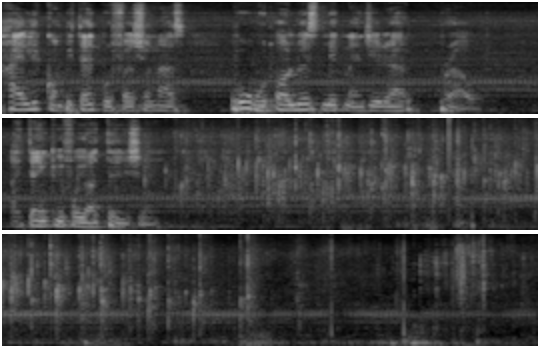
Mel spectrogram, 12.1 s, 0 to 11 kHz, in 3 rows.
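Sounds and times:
audience applauding: 5.2s - 10.4s.

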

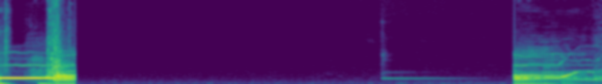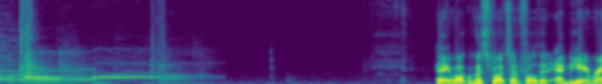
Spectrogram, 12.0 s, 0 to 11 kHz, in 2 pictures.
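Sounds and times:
bell-like chime: 3.8s - 4.8s.

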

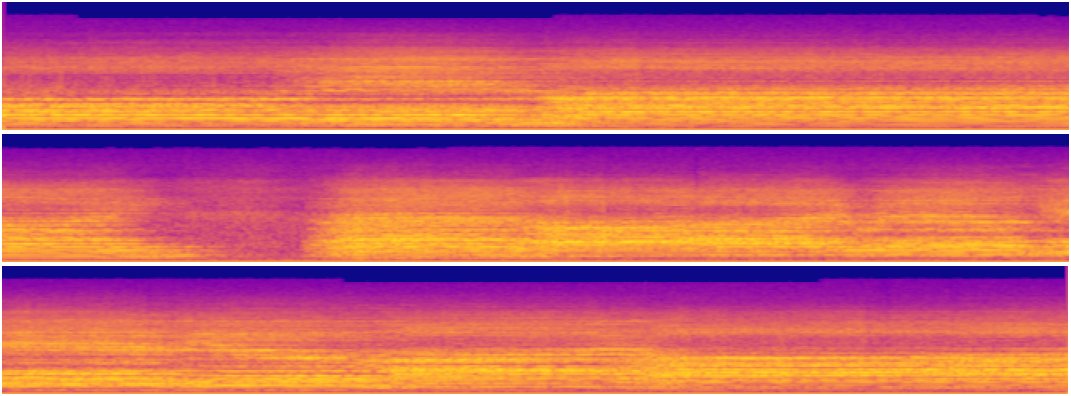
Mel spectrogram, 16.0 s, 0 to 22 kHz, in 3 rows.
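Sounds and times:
a cappella chorus singing: 0.0s - 16.0s.

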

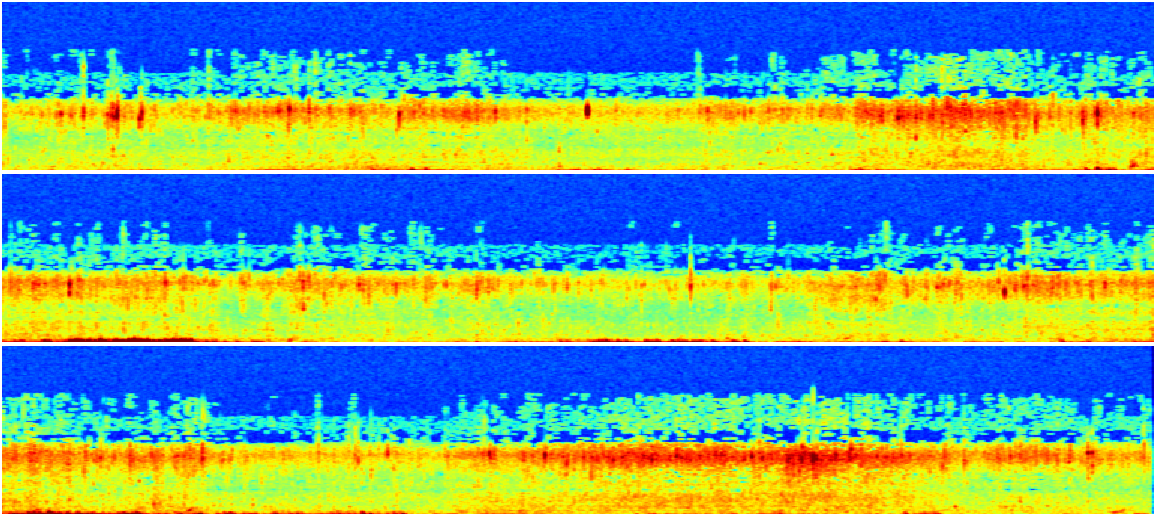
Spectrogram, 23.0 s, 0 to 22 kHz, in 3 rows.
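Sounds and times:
small waves washing over rocks: 0.5s - 23.0s
wind buffeting microphone: 1.0s - 21.8s.

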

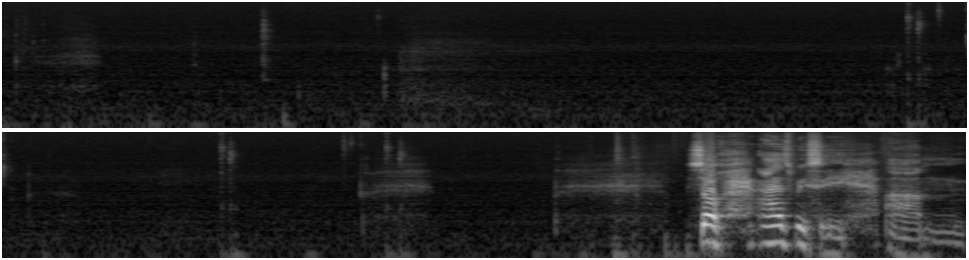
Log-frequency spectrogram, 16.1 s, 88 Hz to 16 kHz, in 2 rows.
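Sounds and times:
faint computer mouse clicks: 7.4s - 8.2s, 9.8s - 10.1s, 10.9s - 11.5s.

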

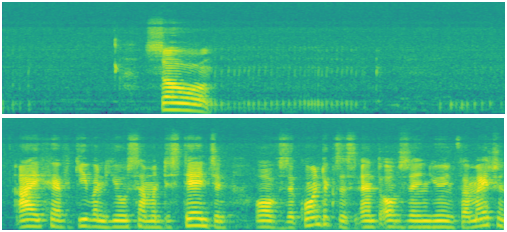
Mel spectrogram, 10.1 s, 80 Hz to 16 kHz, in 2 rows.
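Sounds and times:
man's creaky-voiced uh: 0.0s - 0.4s, 1.1s - 10.0s.

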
